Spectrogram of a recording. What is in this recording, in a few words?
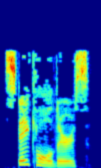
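"stakeholders", British English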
